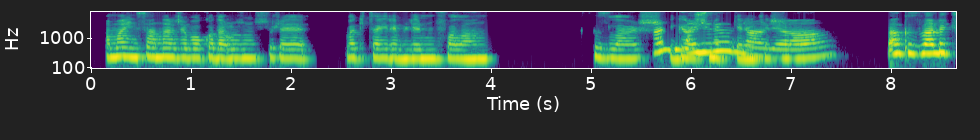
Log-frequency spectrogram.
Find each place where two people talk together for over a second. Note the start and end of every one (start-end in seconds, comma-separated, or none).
5.6-7.0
